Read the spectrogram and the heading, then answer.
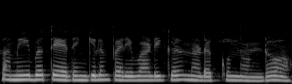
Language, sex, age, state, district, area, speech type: Malayalam, female, 30-45, Kerala, Wayanad, rural, read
